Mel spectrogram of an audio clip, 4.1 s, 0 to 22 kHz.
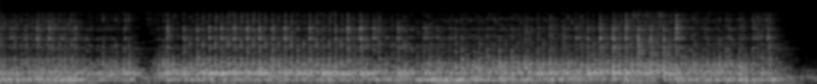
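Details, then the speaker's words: Simagic P-HPR Neo pedal haptic unit 8554, one with a tactile-feel issue: harsh, uneven, loose-sounding buzzing rattle for almost four seconds; rattles like crazy, clearly defective, cause not confirmed. "this one rattles like crazy clear lead defective"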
